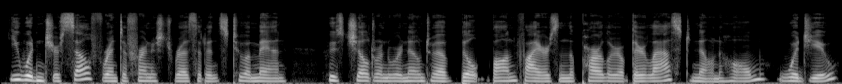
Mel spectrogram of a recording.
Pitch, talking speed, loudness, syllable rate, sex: 165 Hz, 200 wpm, -21 LUFS, 5.1 syllables/s, female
